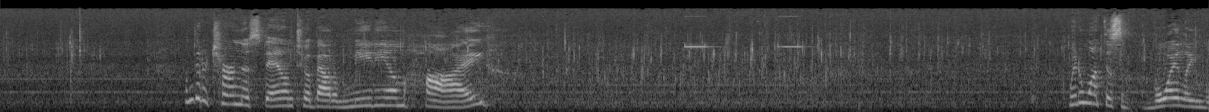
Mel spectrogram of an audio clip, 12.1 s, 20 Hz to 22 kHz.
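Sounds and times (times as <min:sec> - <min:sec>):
sauce bubbling in a skillet: 0:03.1 - 0:12.0.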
